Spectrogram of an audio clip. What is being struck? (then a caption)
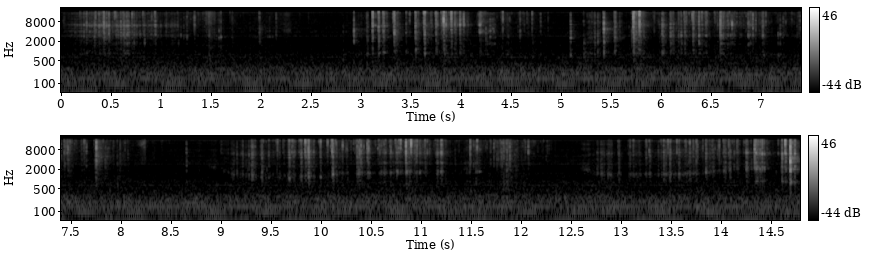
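Bar soap shaved with a blade. A solid, dry tan-brown bar of soap held in the hand is shaved with a metal box-cutter blade. Soft, bright scraping and crisp crackling come in quiet clusters of short strokes over a faint low hum.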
